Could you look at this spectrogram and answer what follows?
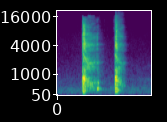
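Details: Two sharp coughs from someone who is sick, each an abrupt burst with a brief trailing tail, in a quiet room.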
